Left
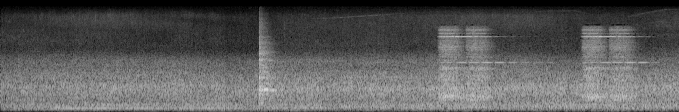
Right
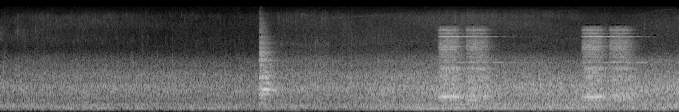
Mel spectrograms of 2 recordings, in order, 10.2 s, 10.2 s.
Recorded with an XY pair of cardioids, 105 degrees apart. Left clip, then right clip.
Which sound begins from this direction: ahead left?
Tapping, at 3.9 s.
